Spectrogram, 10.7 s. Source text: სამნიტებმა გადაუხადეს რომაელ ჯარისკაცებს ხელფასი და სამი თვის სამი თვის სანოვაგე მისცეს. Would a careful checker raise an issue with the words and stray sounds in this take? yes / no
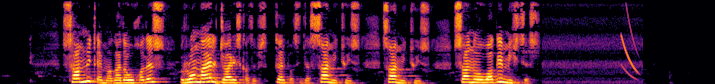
yes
